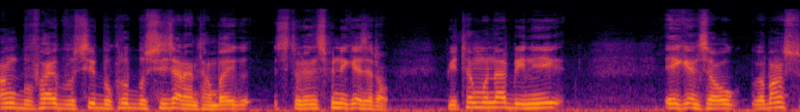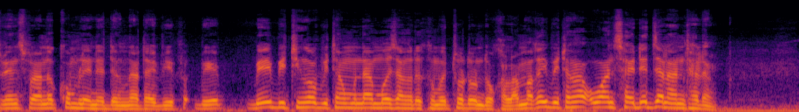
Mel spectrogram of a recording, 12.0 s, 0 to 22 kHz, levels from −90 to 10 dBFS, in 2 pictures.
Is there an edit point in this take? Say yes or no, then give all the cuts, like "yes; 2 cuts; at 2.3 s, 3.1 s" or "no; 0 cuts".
no; 0 cuts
